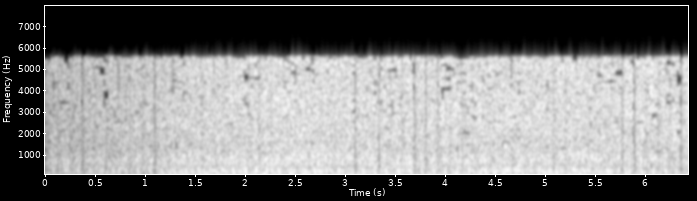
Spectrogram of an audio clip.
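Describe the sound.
Machine-gun fire roars as one dense, rapid, continuous burst, loud and unbroken, swelling in over the first couple of seconds and then holding steady.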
